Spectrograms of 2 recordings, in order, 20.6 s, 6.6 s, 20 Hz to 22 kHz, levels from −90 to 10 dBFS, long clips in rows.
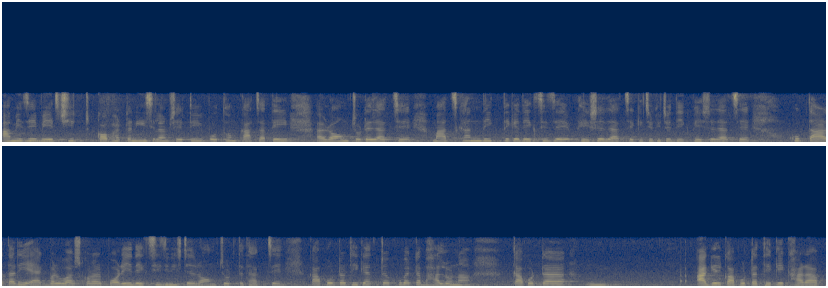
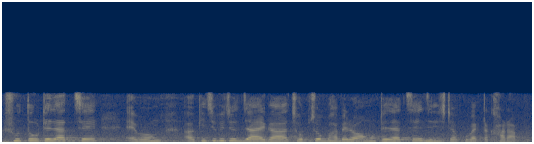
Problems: none marked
